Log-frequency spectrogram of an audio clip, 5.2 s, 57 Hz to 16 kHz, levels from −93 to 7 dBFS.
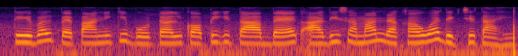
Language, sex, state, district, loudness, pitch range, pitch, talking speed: Hindi, female, Maharashtra, Pune, -19 LUFS, 205-235 Hz, 220 Hz, 160 wpm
